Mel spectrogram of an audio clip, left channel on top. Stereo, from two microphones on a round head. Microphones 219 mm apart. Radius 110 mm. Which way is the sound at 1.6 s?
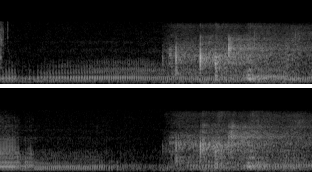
70° left (ahead or behind).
